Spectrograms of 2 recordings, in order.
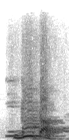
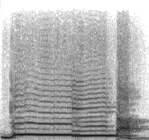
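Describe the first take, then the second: First: The long vowel is only slightly lengthened. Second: The long vowel is stretched out very long. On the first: The speaker calls it right. "गीता में थोड़ा सा long जा रहा है" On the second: The speaker calls it wrong. "एकदम लंबा खींचेंगे गीता, ऐसा नहीं करेंगे"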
